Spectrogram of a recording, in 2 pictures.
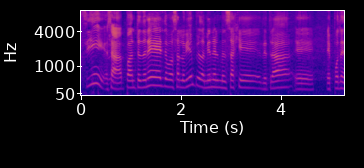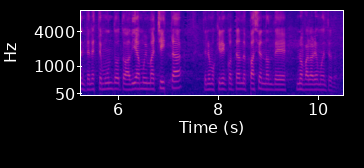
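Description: A man's voice: high-pitched, brisk, a bit bright, slight background noise. A man with a Chilean accent hosting an interview, upbeat and playful, laughing often. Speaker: interviewer, host. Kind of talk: casual interview chat.

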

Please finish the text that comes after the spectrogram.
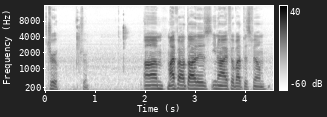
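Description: A man hosting a casual movie podcast, loud and jokey, laughing often. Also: fairly high pitch, fairly even intonation, normal speed, clear, resonant tone, dry recording. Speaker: podcast host.

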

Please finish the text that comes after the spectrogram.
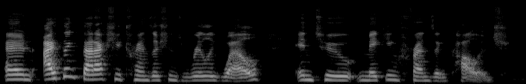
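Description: A woman's voice: mid-range voice, moderate pace, bright, forceful tone. A young woman hosts a casual podcast conversation. She is chatty and talks in a medium voice. She tells her stories by acting out bits of dialogue. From United States. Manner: chatty storyteller, acts out quoted dialogue. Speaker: podcast host. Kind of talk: casual chat.

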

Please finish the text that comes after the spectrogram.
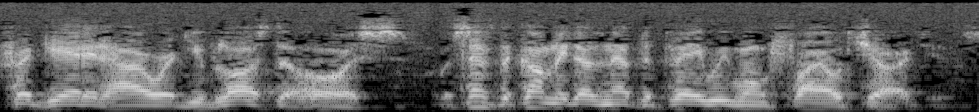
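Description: Low-voiced, wry investigator. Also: male voice, brisk, slightly rough. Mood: cool, wry. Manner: wry, laconic. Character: cool, wry male insurance investigator, adult. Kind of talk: 1970s radio drama acting. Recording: dull 1970s radio recording.

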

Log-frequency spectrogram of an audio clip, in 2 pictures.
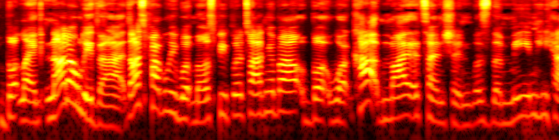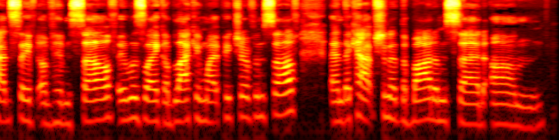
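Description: A man's voice: high-pitched, brisk, bright, forceful tone, no room sound. A man co-hosting a casual podcast, chatting in a rambling way with lots of "um" and "like". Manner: chatty, rambling with many fillers. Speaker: podcast co-host.

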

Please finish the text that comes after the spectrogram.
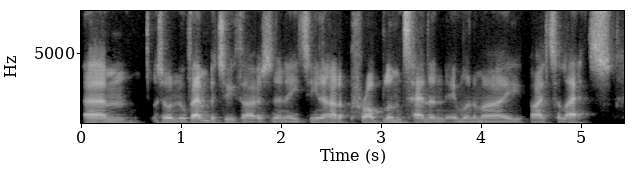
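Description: A man's voice: on the low side, flat delivery, moderate pace, darkish tone. A man, answering interview questions about his property business in a chatty way, full of fillers and restarts. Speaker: property investor guest.

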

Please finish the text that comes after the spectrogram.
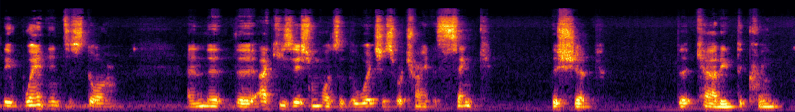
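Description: A man talking as a guest artist on a podcast, telling stories in a halting, reflective, discursive way. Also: lowish voice, flat delivery, a bit bright, slight background noise, poor audio. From Scotland. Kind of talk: conversational storytelling in a podcast interview.

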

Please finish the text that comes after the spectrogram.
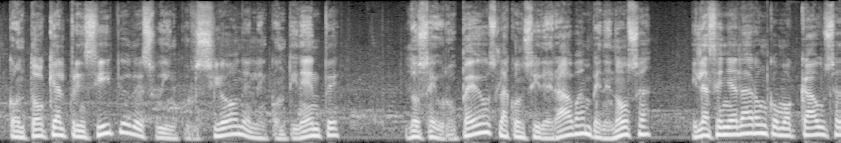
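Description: A man's voice: mid-range voice, darkish tone. A man with a Colombian accent narrating a scripted audiobook in radio-drama style. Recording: faint background noise and ambience.

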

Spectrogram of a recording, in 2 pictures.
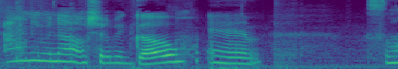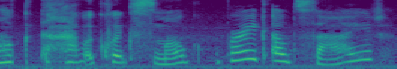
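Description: Young woman, somewhat high voice, stuffy nose, rambling casual monologue with slips and swearing, faint hiss behind. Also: lively intonation, takes it slowly, darkish tone. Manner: rambling, trips over words, swears casually. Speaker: podcast host.

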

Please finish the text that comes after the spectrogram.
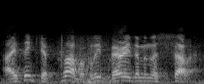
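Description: An actor playing a tough, sardonic police detective in 1930s radio crime drama, blunt, slangy and commanding. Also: male voice, on the high side, animated, very fast, sharp tone. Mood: firm, pressing. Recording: muffled, noisy old radio recording.

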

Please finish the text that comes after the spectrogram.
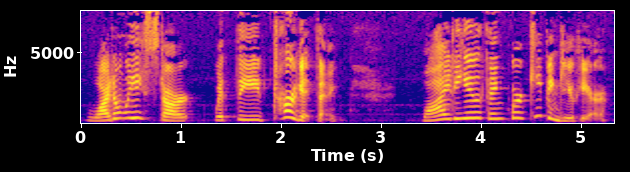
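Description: A woman voicing a gentle, casual male skeleton monster in a story, earnest and puzzled. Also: high voice, sing-song, measured pace, pitched above the performer's own voice, full character voice. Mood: baffled.

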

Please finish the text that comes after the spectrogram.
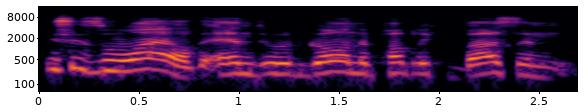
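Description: A man's voice: sits high, animated, fairly quick, warm tone, breathy edge, dry recording. Thirtysomething guy from burundi telling his story, lots of ums, dry muffled sound. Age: 30s. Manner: reflective, many ums and restarts, laughs often. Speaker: podcast guest. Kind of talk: casual interview conversation.

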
